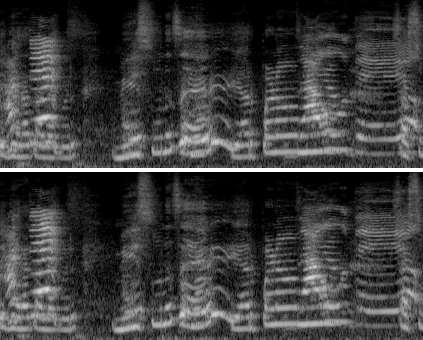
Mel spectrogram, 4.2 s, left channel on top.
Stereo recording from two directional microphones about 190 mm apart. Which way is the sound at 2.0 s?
15° right (ahead or behind).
